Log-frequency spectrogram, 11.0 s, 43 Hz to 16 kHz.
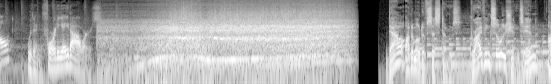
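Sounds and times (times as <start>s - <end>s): car engine at high revs: 2.0s - 7.2s
tyre squeal: 3.0s - 6.9s.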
